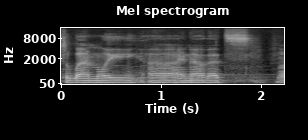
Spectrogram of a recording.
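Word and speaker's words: Laemmle: Lord Albert Lemley and it is pronounced Lemley. Uh, I know that's not lamel.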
